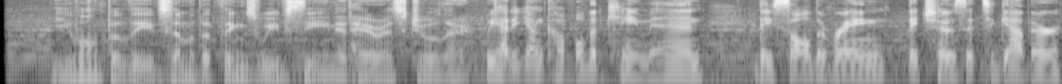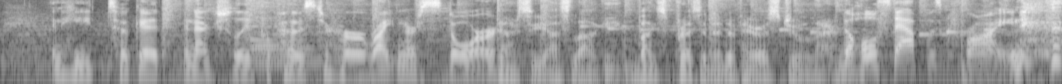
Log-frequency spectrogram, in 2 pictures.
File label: interview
